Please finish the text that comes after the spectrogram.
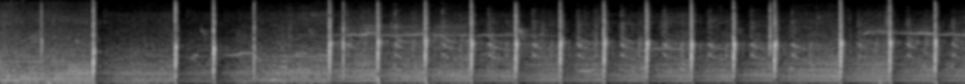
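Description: Sharp handclaps repeat a dozen or more times at a steady, close rhythm, each followed by a ringing, springy boing-like echo that lingers between claps.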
